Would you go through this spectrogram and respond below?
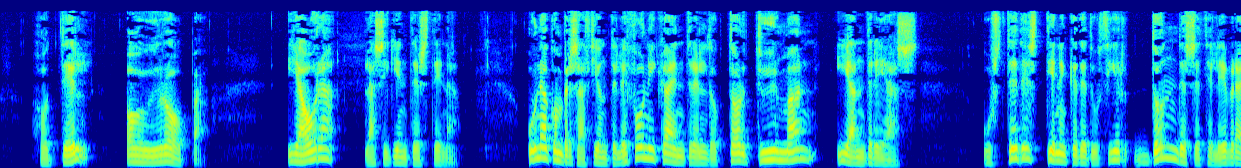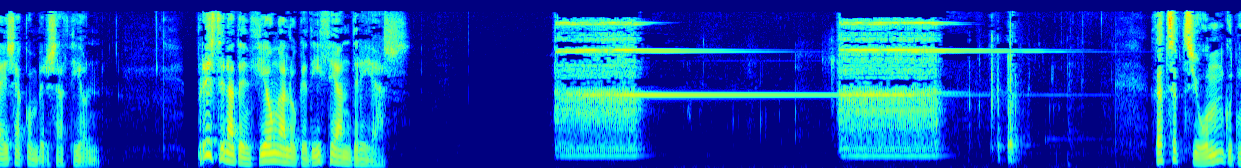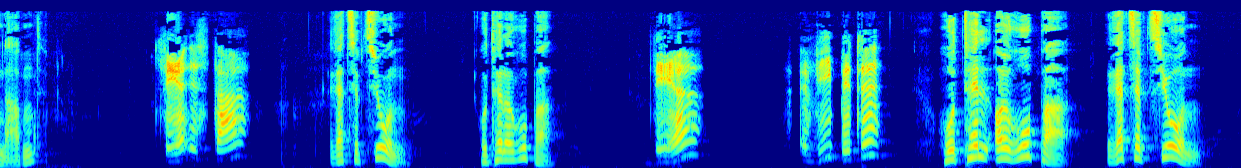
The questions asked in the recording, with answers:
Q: Ustedes tienen que deducir dónde se celebra esa conversación.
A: El curso se desarrolla, pues, en el hotel.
